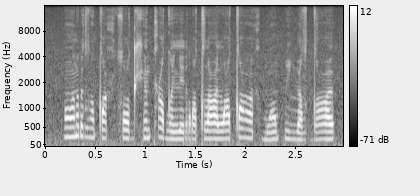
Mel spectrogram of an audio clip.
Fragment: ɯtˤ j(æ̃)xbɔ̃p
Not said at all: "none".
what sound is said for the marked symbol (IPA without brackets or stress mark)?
ã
